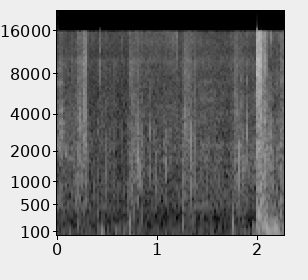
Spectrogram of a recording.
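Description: A few faint soft taps and scuffs, then right at the end a loud rustling bump as a smartphone is gripped and handled close to its microphone.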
